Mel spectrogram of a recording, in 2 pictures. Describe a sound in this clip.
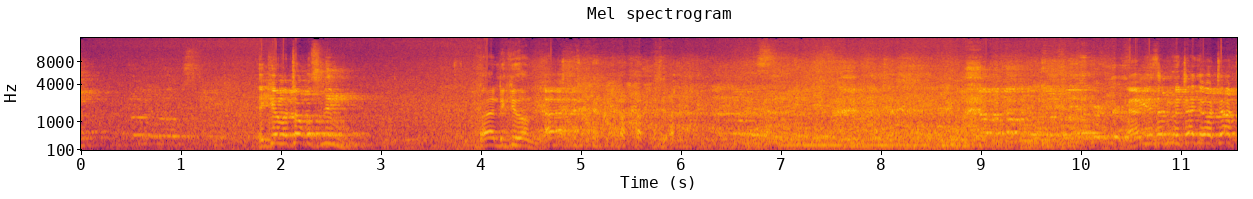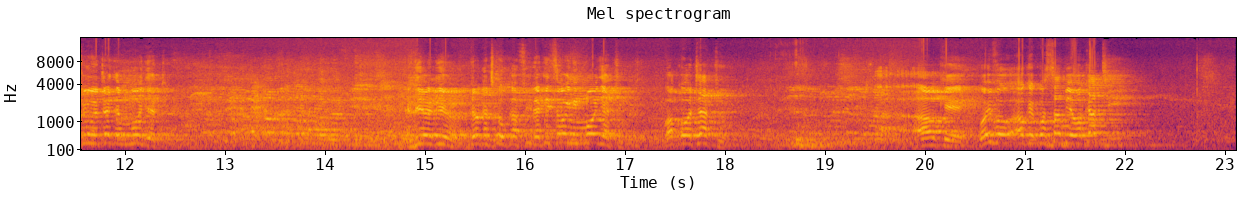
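A man speaks with animation into a microphone, heard through loudspeakers in an echoing room.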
